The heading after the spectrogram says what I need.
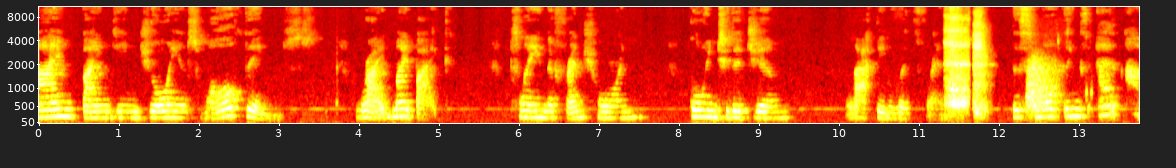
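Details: Non-fluent aphasia in an adult woman after a gunshot wound to the head; she reports the words are in her brain but she struggles to get them out.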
